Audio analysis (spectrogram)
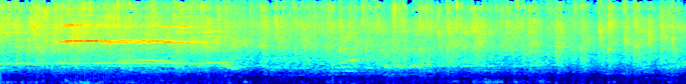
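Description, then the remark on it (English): An audience gives a hand clap for the Lord in sustained, dense applause, loudest at first and then settling into steady hand clapping for several seconds, with faint voices mixed in. “Get a Lord a hand clap.”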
